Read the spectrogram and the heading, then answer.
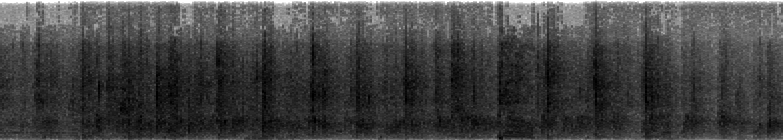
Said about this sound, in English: Now, that clap didn't last quite long enough. I should have warned you because I needed to get over to the suitcase, undo the zips, open the lid,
